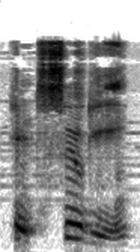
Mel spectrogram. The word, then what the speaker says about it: Hitsugi: somebody hit tsugi yes her name is pronounced hitsugi literally the English dub does pronounce her in her Japanese name um so you know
